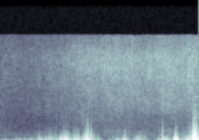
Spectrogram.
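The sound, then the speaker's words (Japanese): Strong wind gusting outdoors during a night walk, buffeting the microphone with low, rumbling bursts that swell and fade several times across two seconds, with no voices. “風が吹いてますけども”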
